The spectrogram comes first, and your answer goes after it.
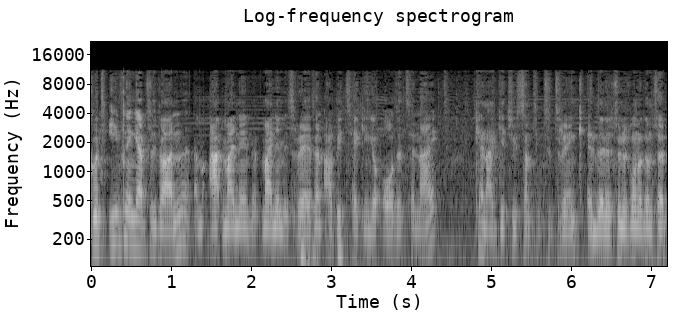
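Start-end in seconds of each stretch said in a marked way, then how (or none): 0.0-6.2 put-on German accent. Retelling greeting a group as their server, doing a put-on German accent. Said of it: "I did my German accent".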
